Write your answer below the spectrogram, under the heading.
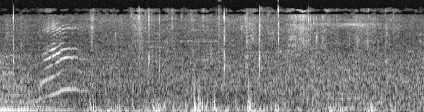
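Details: Hungry stray cats, a tabby and a ginger, fed on the street; one gives a single clear rising-then-falling meow early on, followed by soft rustling and low background rumble.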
